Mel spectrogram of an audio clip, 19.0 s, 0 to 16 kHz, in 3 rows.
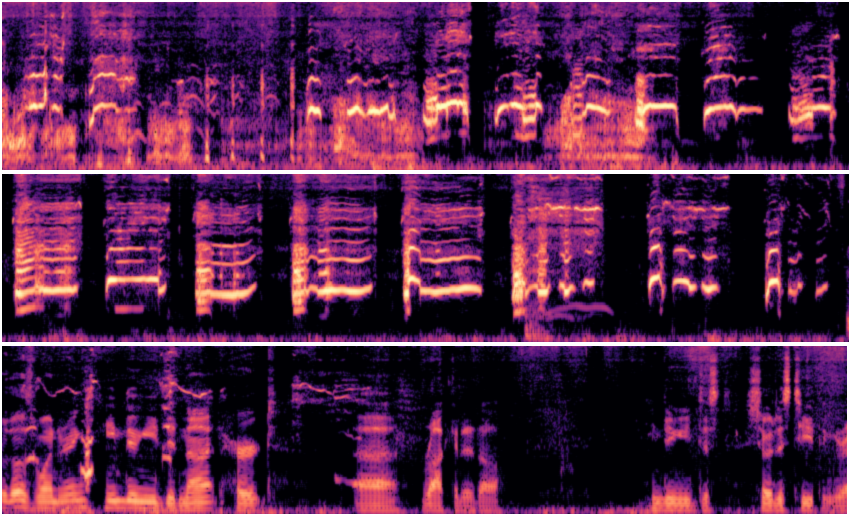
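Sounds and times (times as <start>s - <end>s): dog whining high-pitched: 0.0s - 1.4s, 2.3s - 14.1s, 14.9s - 15.4s
dogs snarling scuffle: 0.0s - 10.8s
dog growling: 0.0s - 14.1s.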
